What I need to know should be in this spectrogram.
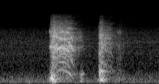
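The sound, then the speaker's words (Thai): Two coughs from an itchy throat, heard alone. The first is a loud, raspy burst with a short trailing rasp; the second is briefer and a little softer. “มันก็คันคอขึ้นมามันก็อยากจะไอเวลาที่จะไอก็ห้ามมันไม่ได้”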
